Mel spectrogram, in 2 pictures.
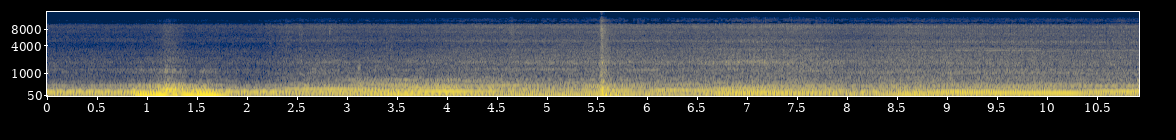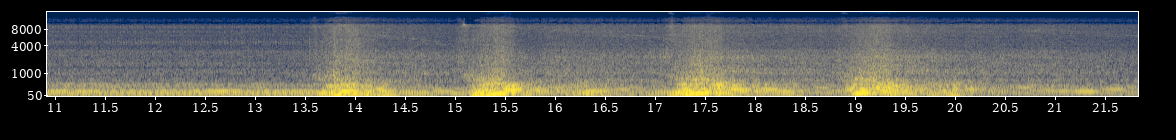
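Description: A Gen 3 Ford Raptor EcoBoost engine fitted with a COBB cold air intake idles with a low rumble, then blips through four sharp revs that rise and fall, loud and close with no talking.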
